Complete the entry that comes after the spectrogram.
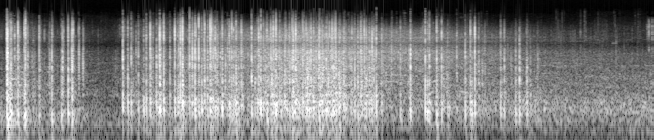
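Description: Fireworks display going off: dense rapid bangs and crackling, with a short lull about a second in, then thinning out and getting quieter after about five seconds.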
